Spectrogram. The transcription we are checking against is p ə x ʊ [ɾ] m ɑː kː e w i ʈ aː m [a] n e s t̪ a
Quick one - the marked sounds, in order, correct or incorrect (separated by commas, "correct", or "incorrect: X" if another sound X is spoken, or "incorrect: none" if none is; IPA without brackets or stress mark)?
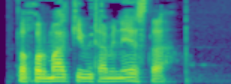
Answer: correct, incorrect: i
